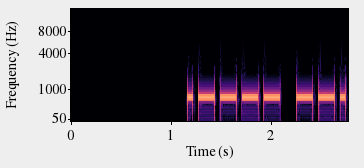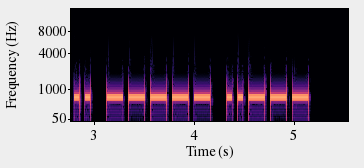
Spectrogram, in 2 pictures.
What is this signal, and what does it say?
Morse code, heard as a keyed tone, about 22 wpm, 700 Hz. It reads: 1702
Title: Numbers - 4-Digit 22wpm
